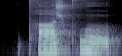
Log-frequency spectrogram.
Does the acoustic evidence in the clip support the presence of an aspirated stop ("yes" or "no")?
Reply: yes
